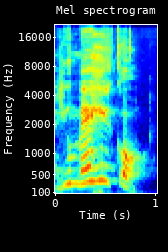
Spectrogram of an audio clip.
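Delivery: put-on loud, high Vietnamese-accented exclamation; imitated Vietnamese English. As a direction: mimic excited Vietnamese waiters calling out. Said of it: "That's the way they said it".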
